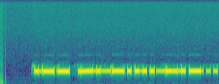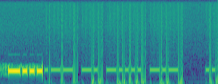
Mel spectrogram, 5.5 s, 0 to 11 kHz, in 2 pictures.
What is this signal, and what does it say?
Morse code, heard as a keyed tone, about 25 wpm, 410 Hz. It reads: WN6K B
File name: contests / ss-cw-k5tr-op-n5rz -0100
